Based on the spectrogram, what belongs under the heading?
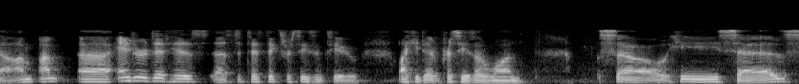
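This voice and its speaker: A man co-hosting a podcast in casual chat, relaxed and quick with asides. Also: medium pitch, husky, highs cut off. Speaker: podcast co-host. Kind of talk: casual chat, reading statistics aloud.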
